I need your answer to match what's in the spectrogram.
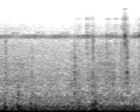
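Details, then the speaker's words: OBS Chevy Blazer at idle; deep steady hum with a thin constant high-pitched whistle over it. Owner attributes the squeal and hum to the alternator, plans to order one; one idler pulley slightly wobbly; not fully confirmed. "but the alternator is what's squealing on this thing so it's not like that I'm in wor I'm worried about it like falling apart or anything like that it's just the fact that you know it's got a little bit of hum to"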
